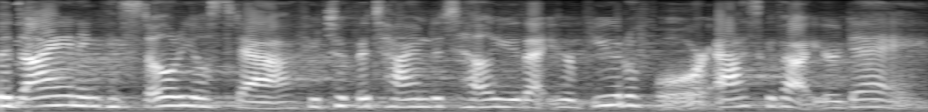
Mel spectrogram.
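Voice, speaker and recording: Noticeable background noise behind a woman with an American accent, talking at a moderate pace. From Georgia, USA. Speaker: college student giving a commencement speech. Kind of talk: commencement speech. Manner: upbeat, humorous, warm.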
